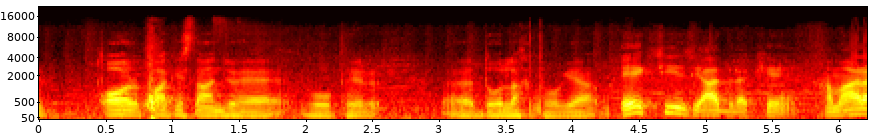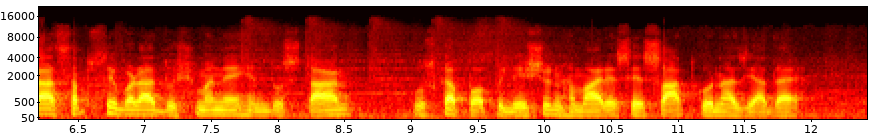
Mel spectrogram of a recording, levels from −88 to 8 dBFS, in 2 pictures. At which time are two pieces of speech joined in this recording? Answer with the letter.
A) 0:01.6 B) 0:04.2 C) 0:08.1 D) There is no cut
B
